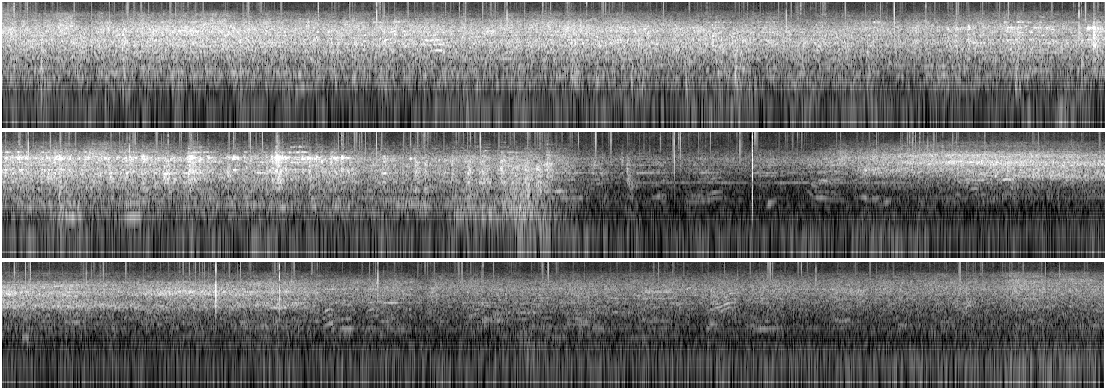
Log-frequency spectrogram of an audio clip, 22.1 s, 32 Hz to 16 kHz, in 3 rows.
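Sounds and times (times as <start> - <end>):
train rumbling: 0.0 - 22.0
disc crackle: 4.7 - 21.3.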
